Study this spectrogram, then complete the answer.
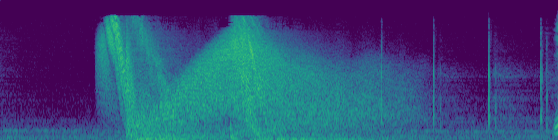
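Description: A dark portal opens with a swelling whoosh that slowly fades.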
